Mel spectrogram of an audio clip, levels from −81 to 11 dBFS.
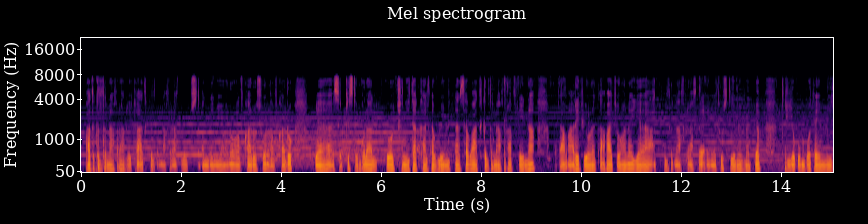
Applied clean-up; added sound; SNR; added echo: none; Musical instrument; 16 dB; none.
